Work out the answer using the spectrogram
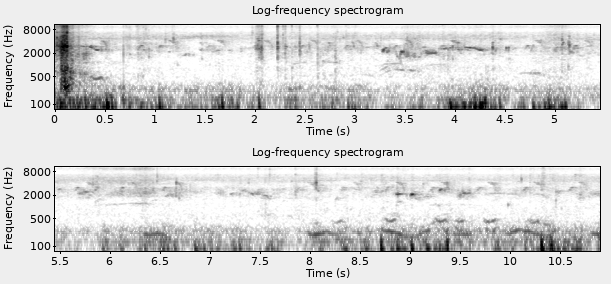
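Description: Open-air lakeside ambience: faint, scattered bird chirps over an uneven low rumble of wind on the microphone.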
